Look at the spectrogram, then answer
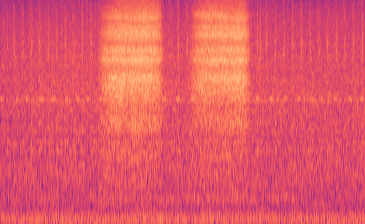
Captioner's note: sniffs in slav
